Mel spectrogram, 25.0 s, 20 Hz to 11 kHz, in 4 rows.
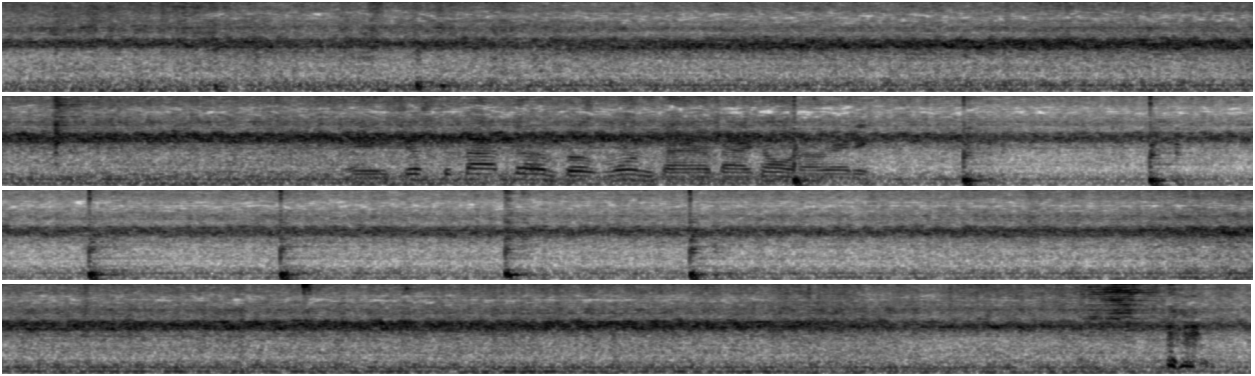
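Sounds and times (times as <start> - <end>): engine humming: 0.0 - 25.0
hammer blows on tire: 9.1 - 14.3, 15.0 - 16.3.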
